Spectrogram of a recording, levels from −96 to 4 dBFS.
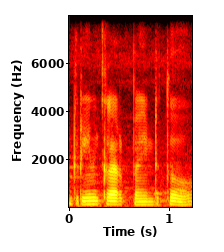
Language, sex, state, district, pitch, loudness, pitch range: Telugu, male, Andhra Pradesh, Anantapur, 135 Hz, -20 LUFS, 125-135 Hz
